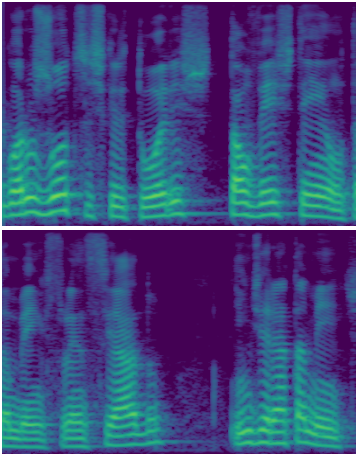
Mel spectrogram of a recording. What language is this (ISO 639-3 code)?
por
